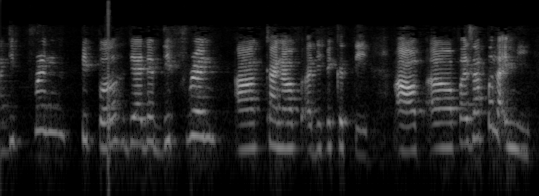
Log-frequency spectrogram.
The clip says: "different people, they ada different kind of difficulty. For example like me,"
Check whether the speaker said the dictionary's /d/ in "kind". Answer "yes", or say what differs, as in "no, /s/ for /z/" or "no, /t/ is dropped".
no, /d/ is dropped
